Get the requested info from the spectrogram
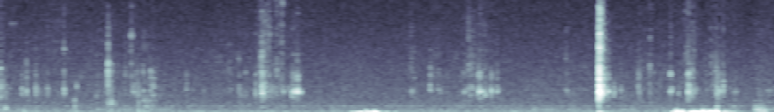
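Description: Small plastic clicks and snaps of a Transformers Legacy United Animated Optimus Prime figure's pegs and joints as its parts are unpegged, rotated and folded by hand, with a few dull low thumps of handling. The sharpest click comes about four and a half seconds in.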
